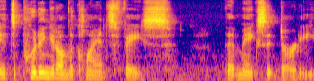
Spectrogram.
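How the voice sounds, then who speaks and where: A woman speaks in a normal speaking voice, pitched fairly low. Her pitch varies in an ordinary way. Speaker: makeup artist. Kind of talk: casual tutorial vlog. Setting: at home, sitting on the floor.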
